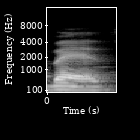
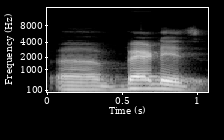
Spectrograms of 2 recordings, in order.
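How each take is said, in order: First: The d is silent before the final sound. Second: The d is sounded out separately. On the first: The speaker calls it right. "डी silent हो जाएगा" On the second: The speaker calls it wrong. "इस तरीके से नहीं पढ़ना"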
